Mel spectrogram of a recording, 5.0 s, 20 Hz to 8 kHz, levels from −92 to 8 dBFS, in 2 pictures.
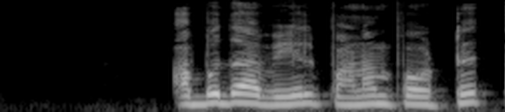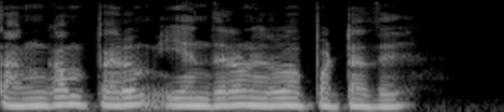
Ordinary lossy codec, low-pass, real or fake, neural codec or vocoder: none; none; real; none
